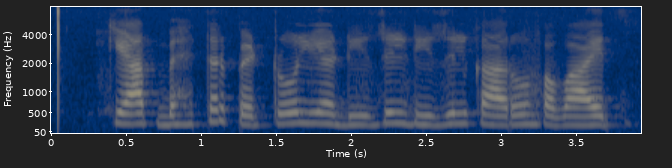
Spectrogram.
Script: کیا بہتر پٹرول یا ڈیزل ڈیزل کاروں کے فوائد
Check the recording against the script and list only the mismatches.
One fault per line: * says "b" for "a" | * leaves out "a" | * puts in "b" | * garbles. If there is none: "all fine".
* leaves out "کے"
